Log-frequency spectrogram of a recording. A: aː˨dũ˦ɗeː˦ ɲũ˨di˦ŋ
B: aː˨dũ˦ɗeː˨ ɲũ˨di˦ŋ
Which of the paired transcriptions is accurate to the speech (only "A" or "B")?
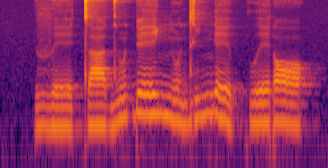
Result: A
